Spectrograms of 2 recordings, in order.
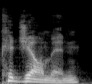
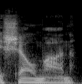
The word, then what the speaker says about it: Kjellman: and Chelman, not Kajelman, right? What's the proper pronunciation? You nailed it. Chelman. Yep. Although, when I ask real Swedes how to pronounce it, they say Shellman.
